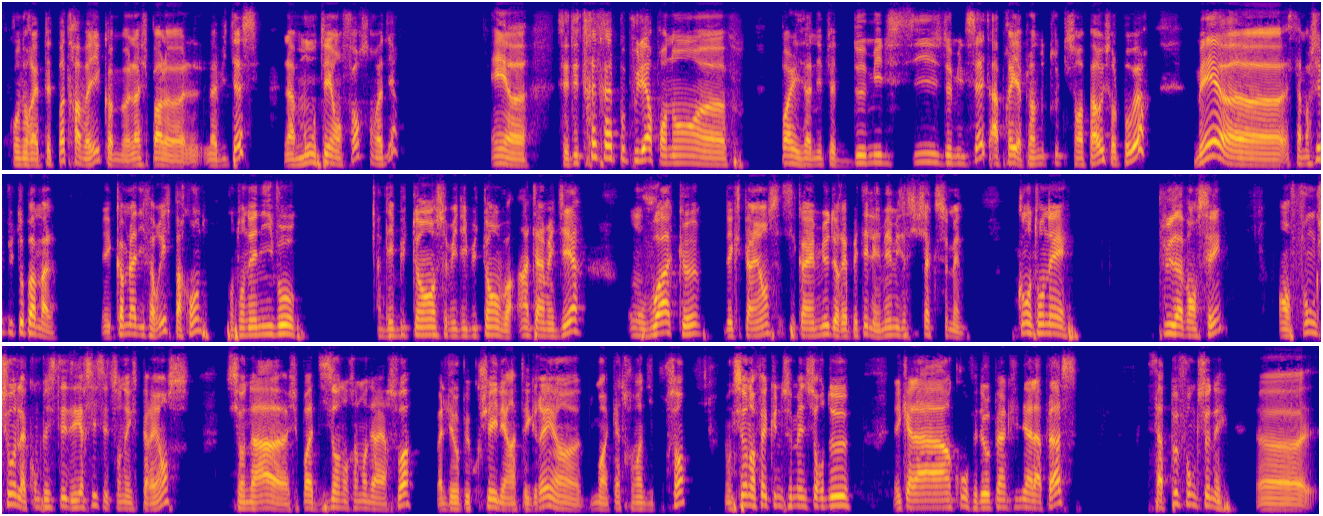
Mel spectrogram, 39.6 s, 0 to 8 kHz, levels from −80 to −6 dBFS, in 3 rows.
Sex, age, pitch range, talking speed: male, 20-39, 115-155 Hz, 220 wpm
